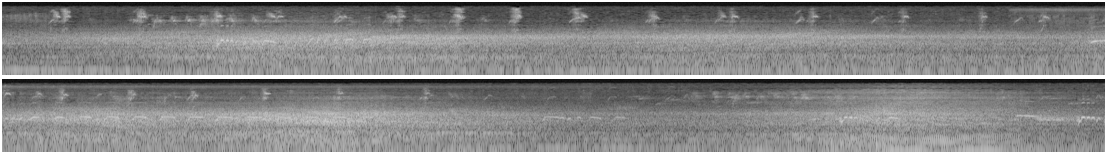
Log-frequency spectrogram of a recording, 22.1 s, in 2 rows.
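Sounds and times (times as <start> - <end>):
bird calling rapid notes: 0.4 - 17.4.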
